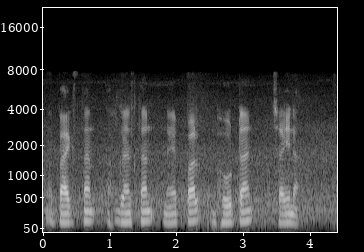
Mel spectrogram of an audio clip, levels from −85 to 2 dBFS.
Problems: constant background noise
